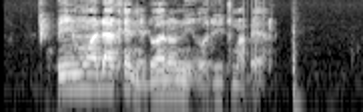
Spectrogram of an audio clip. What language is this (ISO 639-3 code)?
luo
